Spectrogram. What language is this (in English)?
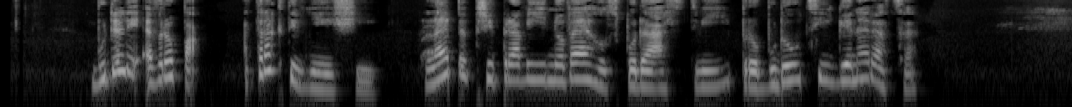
Czech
